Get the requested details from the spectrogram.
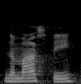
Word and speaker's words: namaste: The Hindu greeting, namaste, I have no idea if I'm saying that right.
